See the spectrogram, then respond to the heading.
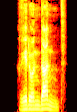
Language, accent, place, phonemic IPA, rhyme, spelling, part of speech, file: German, Germany, Berlin, /ʁedʊnˈdant/, -ant, redundant, adjective, De-redundant.ogg
- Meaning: redundant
